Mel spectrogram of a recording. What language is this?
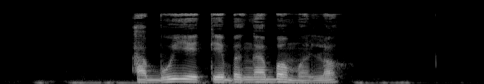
Bulu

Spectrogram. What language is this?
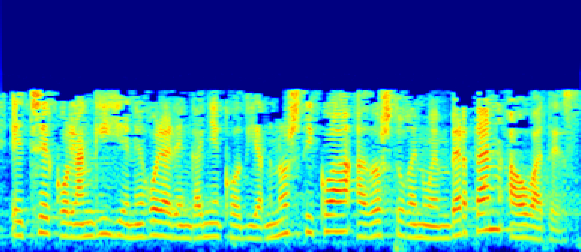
Basque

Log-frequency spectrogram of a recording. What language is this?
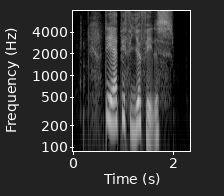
Danish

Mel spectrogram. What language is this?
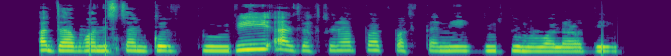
Pashto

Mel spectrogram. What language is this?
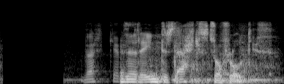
Icelandic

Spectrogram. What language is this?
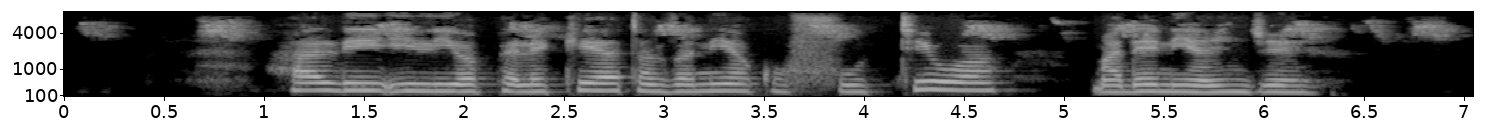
Swahili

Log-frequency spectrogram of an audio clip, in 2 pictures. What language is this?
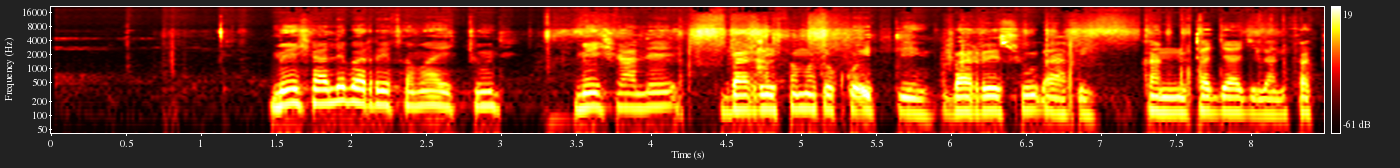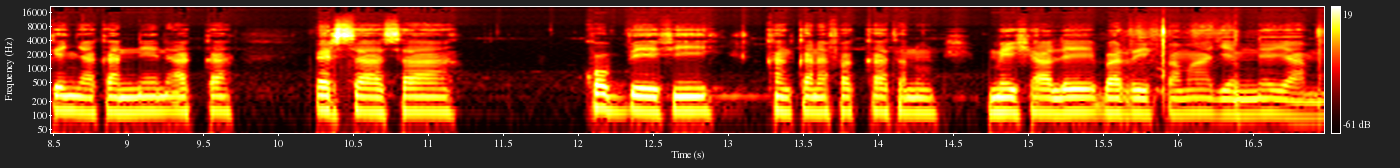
Oromo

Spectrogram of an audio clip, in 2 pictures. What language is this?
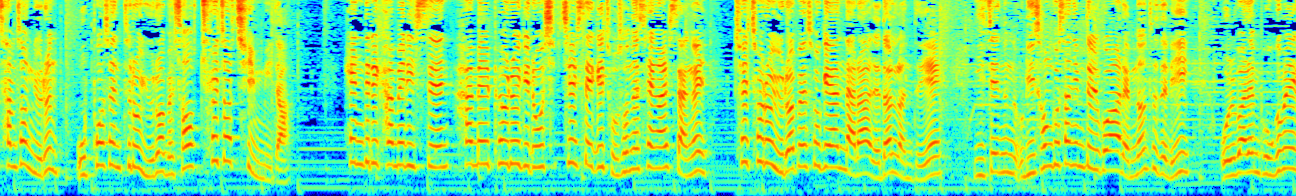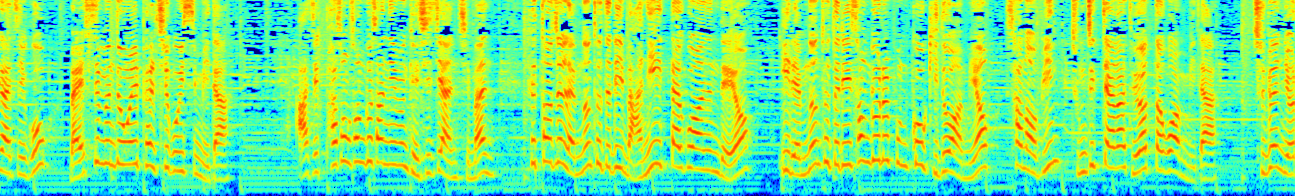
Korean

